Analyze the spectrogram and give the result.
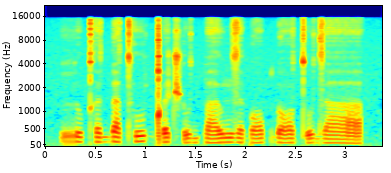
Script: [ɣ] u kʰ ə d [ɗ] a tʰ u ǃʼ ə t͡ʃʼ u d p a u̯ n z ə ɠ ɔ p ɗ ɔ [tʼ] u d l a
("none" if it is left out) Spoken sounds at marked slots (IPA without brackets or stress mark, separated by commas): r, ɗ, tʼ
